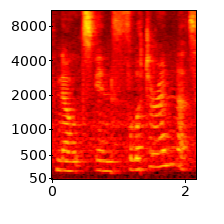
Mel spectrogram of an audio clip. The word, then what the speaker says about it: Floteren: moment to talk about the X notes in Fullerton that's how you pronounce the name of this tune um so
